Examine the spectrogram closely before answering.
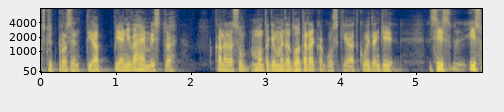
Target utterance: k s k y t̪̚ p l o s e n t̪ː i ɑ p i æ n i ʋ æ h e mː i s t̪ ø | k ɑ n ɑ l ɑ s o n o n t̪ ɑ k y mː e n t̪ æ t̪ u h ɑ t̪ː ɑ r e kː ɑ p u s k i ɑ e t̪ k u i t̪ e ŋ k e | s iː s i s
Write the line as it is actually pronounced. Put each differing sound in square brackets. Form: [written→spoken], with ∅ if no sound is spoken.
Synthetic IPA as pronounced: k s k y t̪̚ p [l→r] o s e n t̪ː i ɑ p i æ n i ʋ æ h e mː i s t̪ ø | k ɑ n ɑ l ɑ s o [n→m] o n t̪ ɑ k y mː e n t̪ æ t̪ u h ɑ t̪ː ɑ r e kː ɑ [p→k] u s k i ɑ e t̪ k u i t̪ e ŋ k [e→i] | s iː s i s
